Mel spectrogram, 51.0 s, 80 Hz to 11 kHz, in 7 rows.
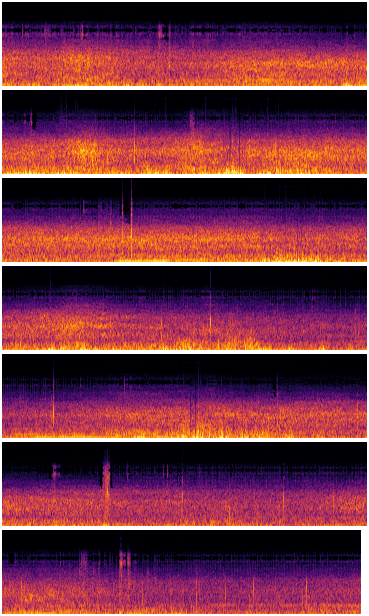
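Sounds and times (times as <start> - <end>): road vehicles passing: 0.0 - 50.9
wind buffeting microphone: 0.0 - 50.9.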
